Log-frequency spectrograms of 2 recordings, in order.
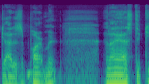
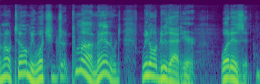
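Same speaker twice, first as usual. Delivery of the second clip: higher-pitched, insistent coaxing; 7 semitones higher than usual. Retold or imitated. Church man presses the kid to confess, coaxing. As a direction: press him to open up, pitch raised.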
